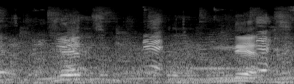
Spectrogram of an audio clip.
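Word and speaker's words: nicht: Knit. Knit. Knit. No, knit. Not knit. It's knit. N-I-C-H-T.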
